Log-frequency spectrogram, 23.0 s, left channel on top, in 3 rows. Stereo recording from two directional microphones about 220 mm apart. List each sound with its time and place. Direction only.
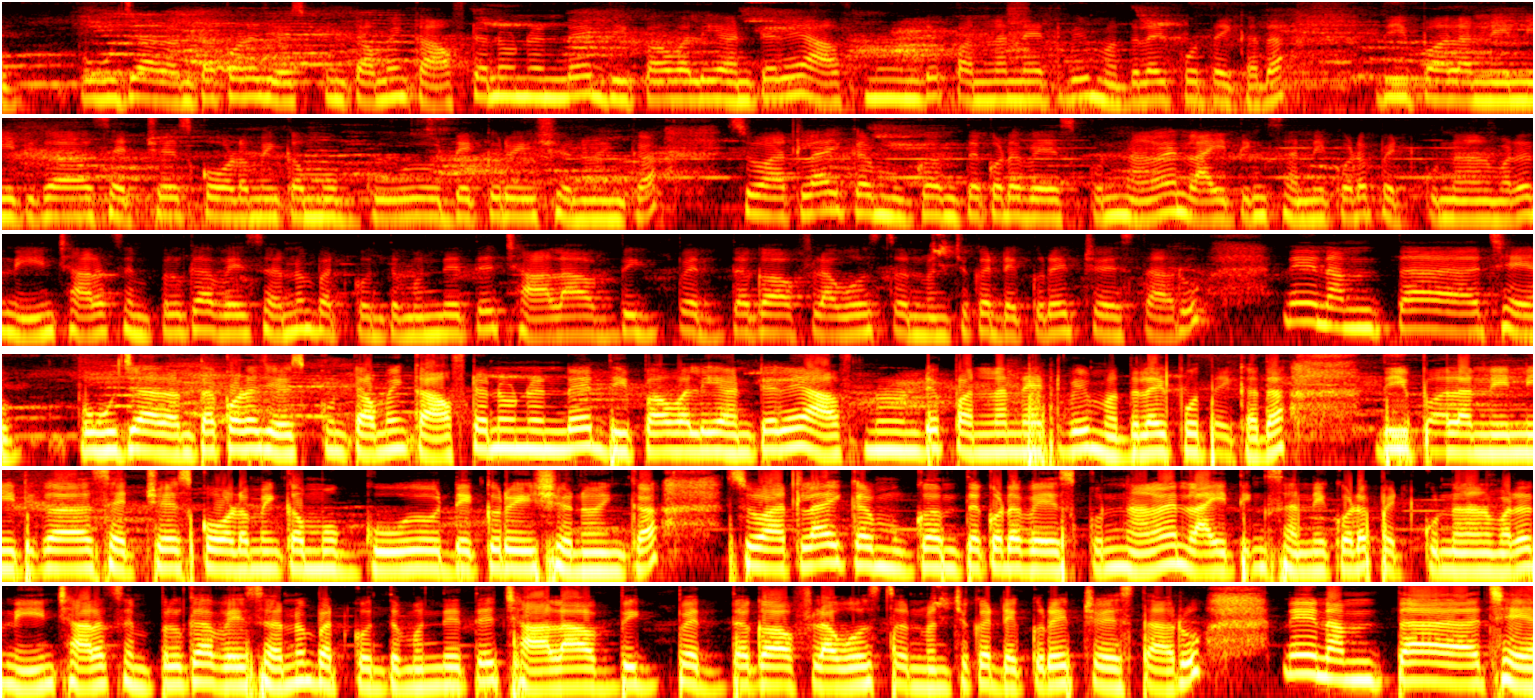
0.5 s speech: 40° right (ahead or behind)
